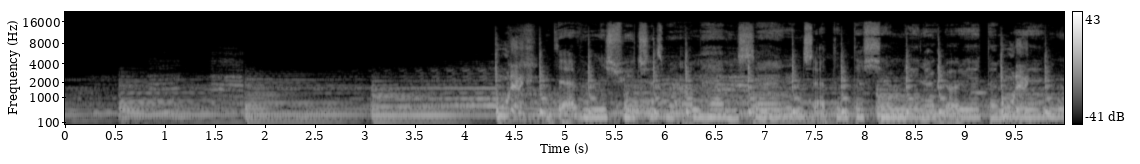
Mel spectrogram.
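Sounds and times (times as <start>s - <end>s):
sustained synth chords of a pop track: 0.0s - 9.9s
speech: 4.4s - 9.9s.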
